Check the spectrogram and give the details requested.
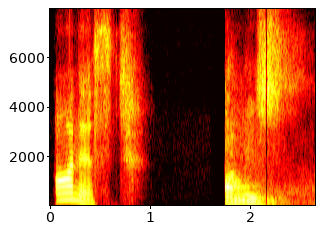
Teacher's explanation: just be very careful in conversation to remember that that H is silent. So exactly like you just said it now is perfect.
